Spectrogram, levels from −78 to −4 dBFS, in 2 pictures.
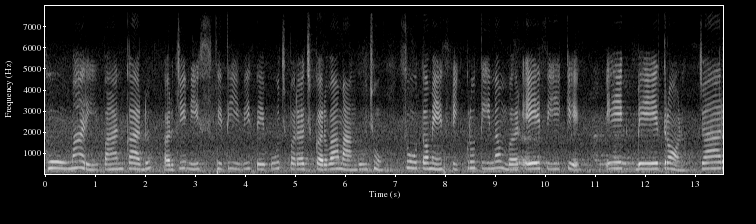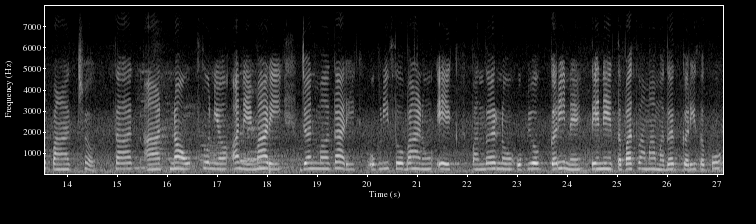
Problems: constant background noise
